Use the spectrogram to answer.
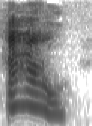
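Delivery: mock yelp. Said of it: "and she's like".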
